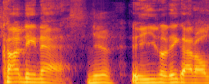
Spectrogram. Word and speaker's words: Condé Nast: And I talked about at the time, I think it was Condé Nast. I think I might be mispronouncing that wrong. Condé Nast? Condé Nast.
